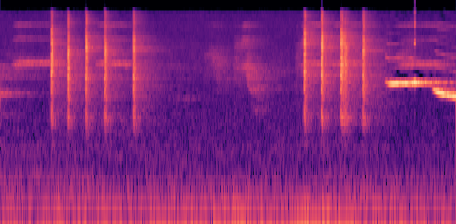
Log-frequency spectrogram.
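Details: White-rumped shama in competitive singing, flicking its tail, delivering two bursts of harsh rattling chatter separated by a pause, then loud, clear whistled notes at the end.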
